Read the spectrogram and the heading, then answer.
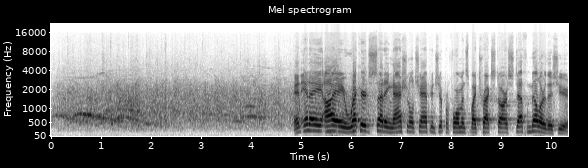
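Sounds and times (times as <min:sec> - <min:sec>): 
crowd applauding: 0:00.0 - 0:05.1
speech: 0:04.8 - 0:10.3.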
